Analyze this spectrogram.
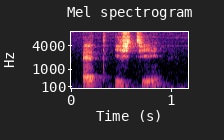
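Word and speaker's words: את אשתי: Attention, et ishti, faut prononcer le aleph de ishti et pas l'avaler avec le tav.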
